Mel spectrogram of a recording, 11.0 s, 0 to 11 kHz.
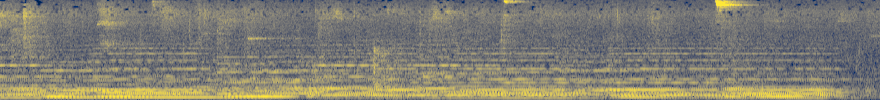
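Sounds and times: organ chords: 0.0s - 11.0s.

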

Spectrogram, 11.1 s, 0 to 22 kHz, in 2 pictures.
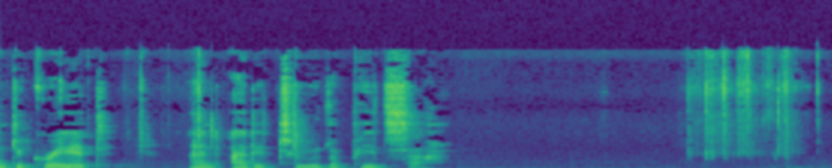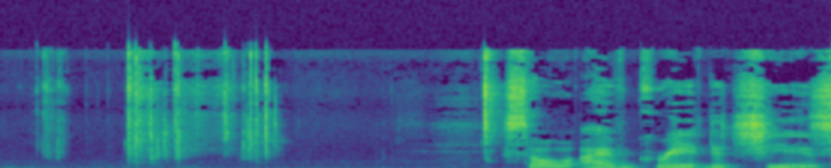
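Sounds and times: plastic wrapping crinkling: 4.5s - 7.5s.

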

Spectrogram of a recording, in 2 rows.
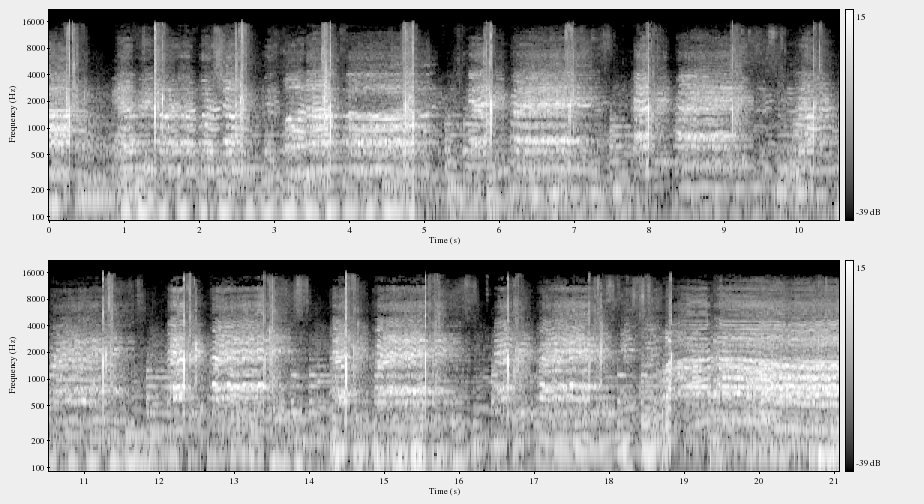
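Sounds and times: choir singing a lively song: 0.0s - 21.0s
hands clapping in time: 0.1s - 0.6s, 1.2s - 1.8s, 2.4s - 4.0s, 4.6s - 6.2s, 6.8s - 8.4s, 9.0s - 9.4s, 10.0s - 10.4s, 11.2s - 13.8s, 14.4s - 14.8s, 15.4s - 16.0s, 16.6s - 19.0s.

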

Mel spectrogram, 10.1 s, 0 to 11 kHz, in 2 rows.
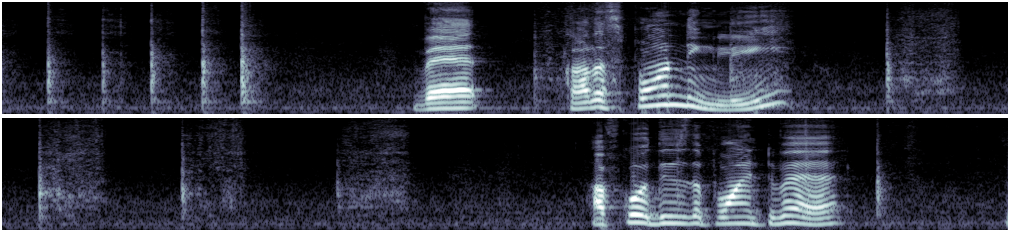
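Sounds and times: chalk drawing on chalkboard: 0.0s - 1.2s, 2.6s - 7.2s, 9.3s - 10.0s.

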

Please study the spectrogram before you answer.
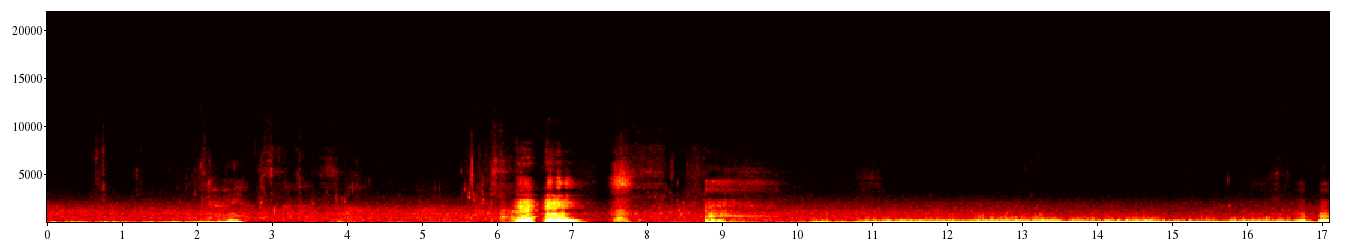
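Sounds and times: wind buffeting microphone: 0.0s - 6.6s, 7.8s - 17.0s
flowing creek: 0.0s - 11.0s.

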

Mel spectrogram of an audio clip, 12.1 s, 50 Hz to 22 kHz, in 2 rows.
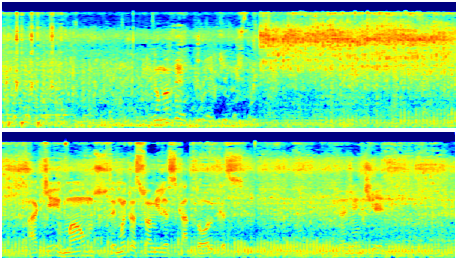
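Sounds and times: small boat motor running: 0.0s - 12.0s.

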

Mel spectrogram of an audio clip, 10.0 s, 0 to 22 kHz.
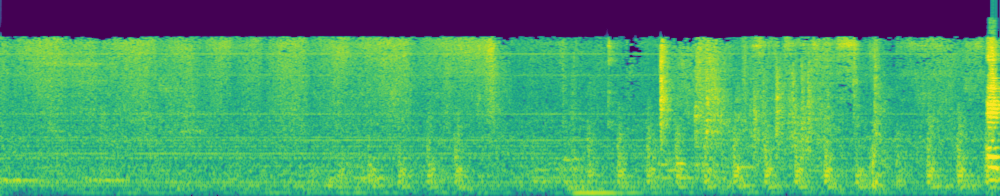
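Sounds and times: duster rubbing a whiteboard: 0.0s - 10.0s
room hum and hiss: 0.0s - 10.0s.

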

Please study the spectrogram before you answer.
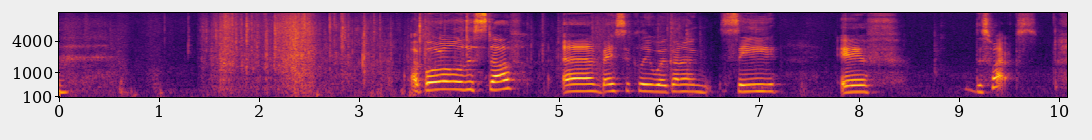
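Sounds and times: packaging rustling and crinkling: 1.3s - 7.2s.

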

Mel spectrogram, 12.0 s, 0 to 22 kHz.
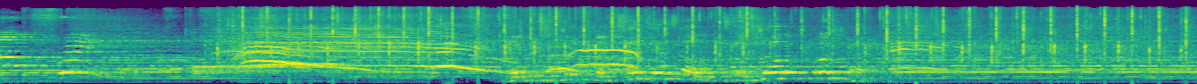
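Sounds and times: audience clapping and cheering: 1.8s - 11.9s.

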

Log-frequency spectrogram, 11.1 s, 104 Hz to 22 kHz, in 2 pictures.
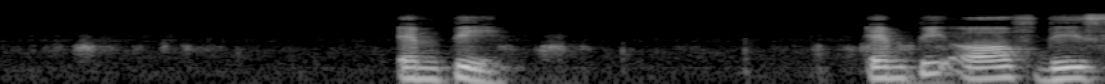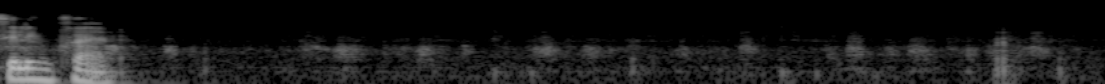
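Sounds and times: stylus scratching on tablet: 0.0s - 11.0s.

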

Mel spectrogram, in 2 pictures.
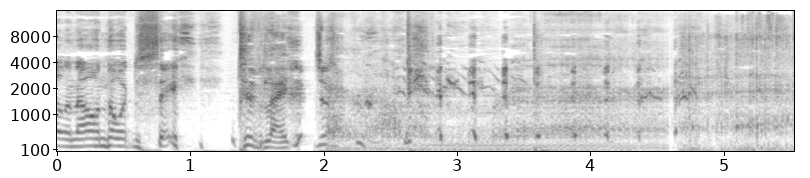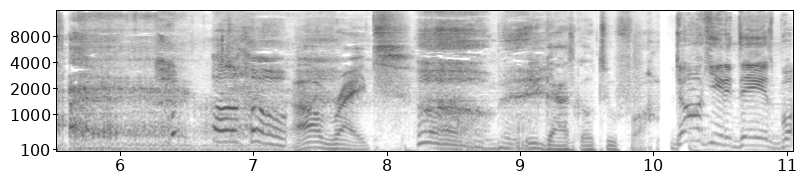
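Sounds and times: men laughing breathily: 1.0s - 9.3s
gasping breath: 3.5s - 9.3s.

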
